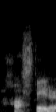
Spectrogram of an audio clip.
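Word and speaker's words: Hofstede: garrett hosta uh carrick hof stater that's how you spell that's how you say this name uh it's weird but that is how you say it a psychologist he he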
